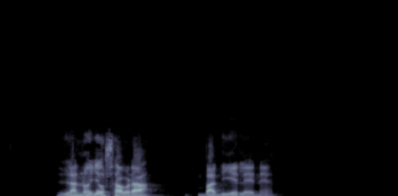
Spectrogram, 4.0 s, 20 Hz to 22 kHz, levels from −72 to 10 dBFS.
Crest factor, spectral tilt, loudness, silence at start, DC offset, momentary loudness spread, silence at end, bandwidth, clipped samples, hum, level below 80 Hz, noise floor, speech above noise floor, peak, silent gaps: 20 dB; -4.5 dB/octave; -23 LUFS; 0.55 s; under 0.1%; 14 LU; 1.25 s; 8 kHz; under 0.1%; none; -56 dBFS; -88 dBFS; 65 dB; -6 dBFS; none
